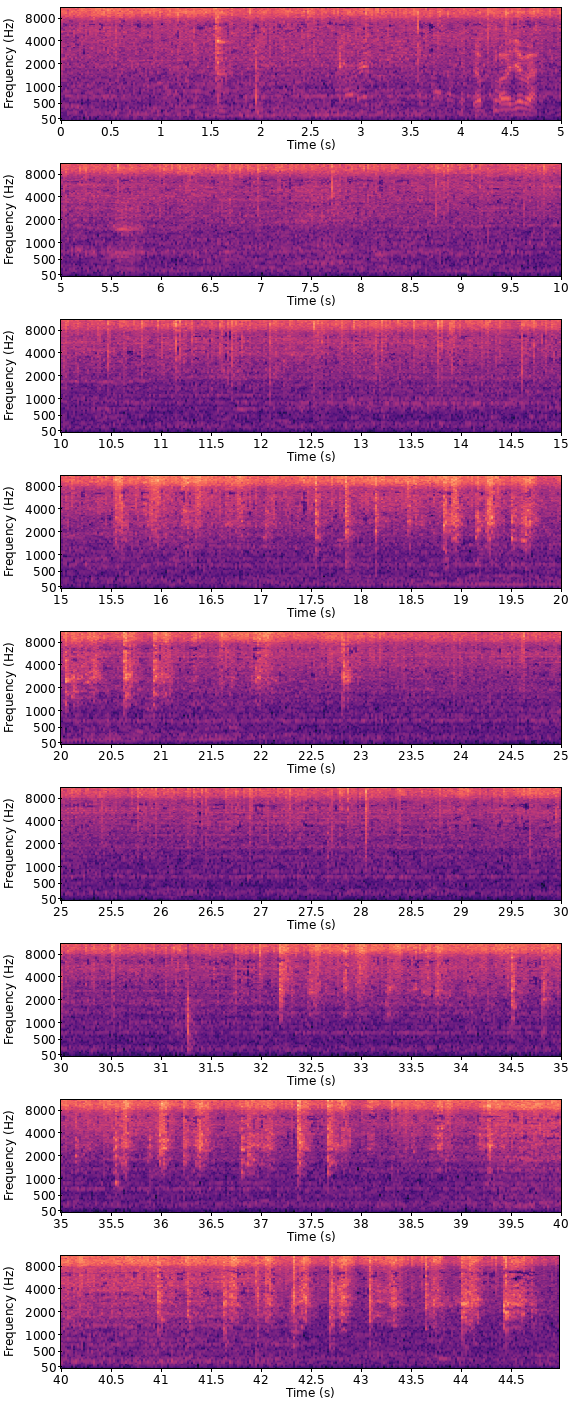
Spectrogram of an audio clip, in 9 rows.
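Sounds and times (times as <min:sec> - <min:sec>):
rice sizzling in a wok: 0:00.0 - 0:44.9
spatula clacking on wok: 0:01.5 - 0:02.1, 0:15.8 - 0:22.2, 0:32.2 - 0:39.4, 0:40.9 - 0:44.8
metal spatula scraping wok: 0:15.5 - 0:23.1, 0:32.1 - 0:44.9.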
